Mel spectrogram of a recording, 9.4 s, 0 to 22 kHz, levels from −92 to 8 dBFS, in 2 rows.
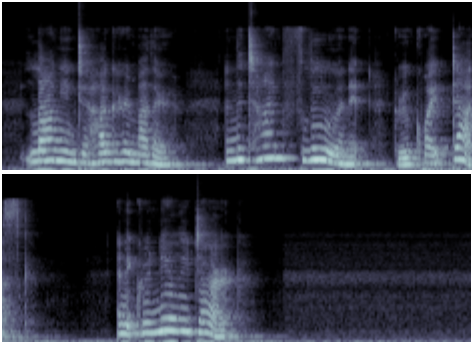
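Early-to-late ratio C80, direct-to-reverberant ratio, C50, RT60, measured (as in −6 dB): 17.5 dB, 5.0 dB, 13.0 dB, 0.50 s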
